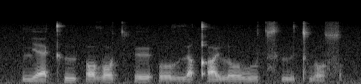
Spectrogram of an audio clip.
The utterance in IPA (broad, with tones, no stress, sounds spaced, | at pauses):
lʲ æ˨ kʰ ɯ˦ ʔ o˨ ðˤ u˦ t͡sʼ ø˦ ʔ o˨ ɣ ɯ˨ qʼ ø˨ l o˦ β u˦ t͡sʰ ɯ˨ tʼ u˨ sˤ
